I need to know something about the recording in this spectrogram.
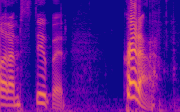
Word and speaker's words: Krita: Krita. It's just Krita. It's not, yeah. It's just Krita. I don't know why I want to add the extra things. Krita Linux. Let's take a look. Operating systems. Krita's free and open source.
